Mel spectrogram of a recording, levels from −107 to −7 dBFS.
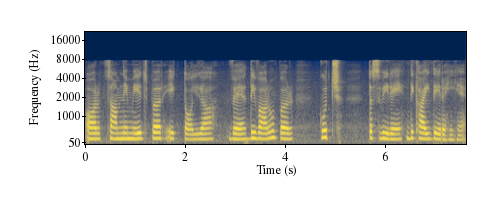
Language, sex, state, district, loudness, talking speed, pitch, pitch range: Hindi, female, Punjab, Kapurthala, -15 LUFS, 120 wpm, 195 Hz, 190-210 Hz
